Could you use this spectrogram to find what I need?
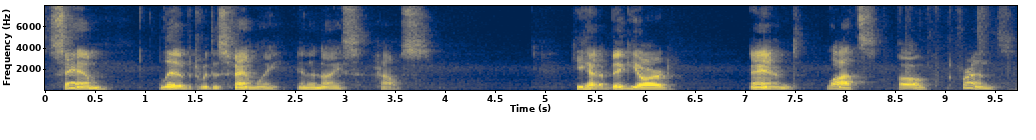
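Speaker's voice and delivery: lively read-aloud voice for a class; storybook narration. A narrator's reading. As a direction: read it to the kids, with bounce and wonder. Teacher reads picture book aloud.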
